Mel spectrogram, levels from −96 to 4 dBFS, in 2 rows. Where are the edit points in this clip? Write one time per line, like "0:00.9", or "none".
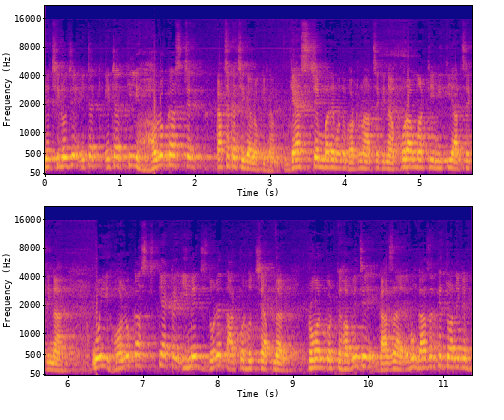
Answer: none

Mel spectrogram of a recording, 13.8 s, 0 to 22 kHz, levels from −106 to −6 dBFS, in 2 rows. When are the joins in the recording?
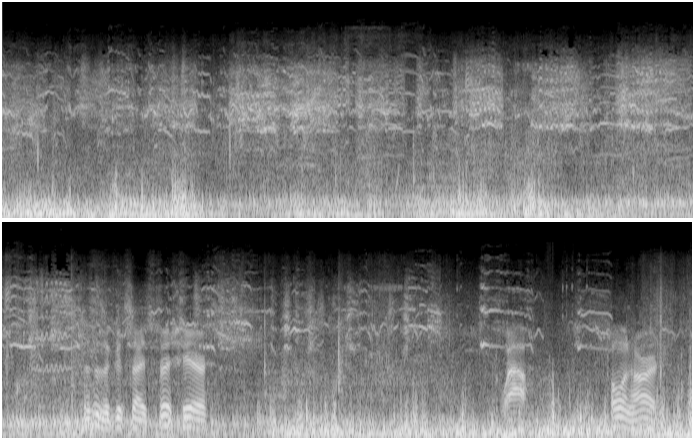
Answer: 0:11.1

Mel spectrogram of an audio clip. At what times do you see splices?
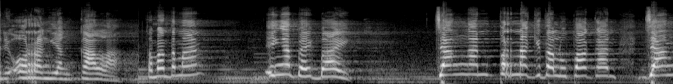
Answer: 0:01.3

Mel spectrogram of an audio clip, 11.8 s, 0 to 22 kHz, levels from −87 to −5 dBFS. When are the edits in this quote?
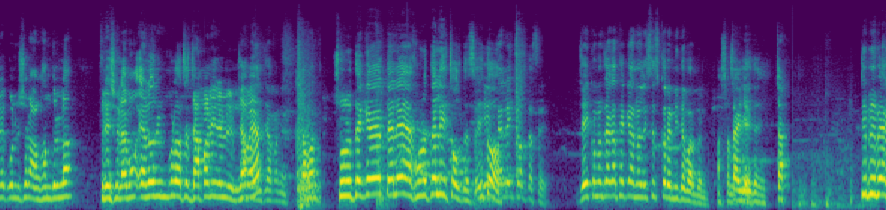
0:04.3
0:10.6

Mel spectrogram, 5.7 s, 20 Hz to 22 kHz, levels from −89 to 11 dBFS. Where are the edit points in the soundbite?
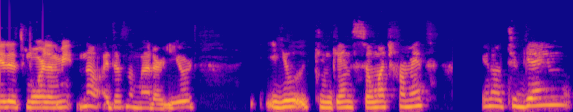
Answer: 0:04.7

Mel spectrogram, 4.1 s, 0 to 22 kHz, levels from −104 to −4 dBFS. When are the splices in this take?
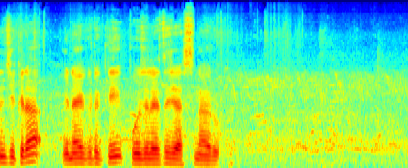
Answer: none

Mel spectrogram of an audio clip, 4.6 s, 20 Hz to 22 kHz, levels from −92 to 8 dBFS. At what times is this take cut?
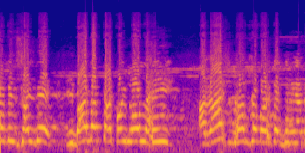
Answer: none

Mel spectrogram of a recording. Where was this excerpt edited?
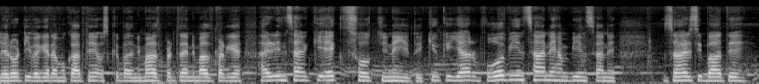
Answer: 0:02.5

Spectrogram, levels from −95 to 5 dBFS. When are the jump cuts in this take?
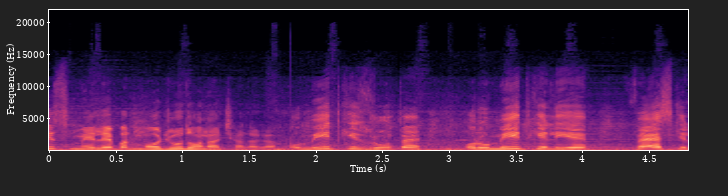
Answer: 0:01.9

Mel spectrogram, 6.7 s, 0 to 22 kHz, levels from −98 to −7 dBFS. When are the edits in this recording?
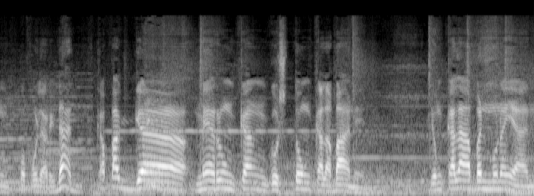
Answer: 0:01.1

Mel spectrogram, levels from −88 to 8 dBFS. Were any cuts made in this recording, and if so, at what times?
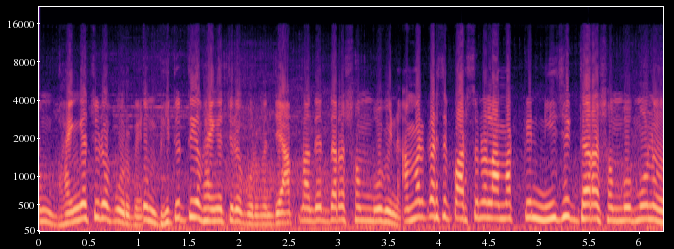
0:01.0

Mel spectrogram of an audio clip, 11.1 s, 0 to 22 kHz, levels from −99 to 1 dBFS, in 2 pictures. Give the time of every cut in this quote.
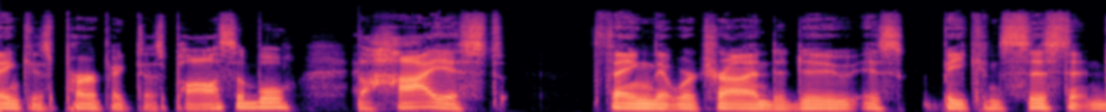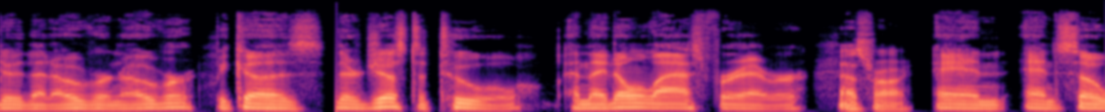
0:01.6
0:06.6
0:07.1

